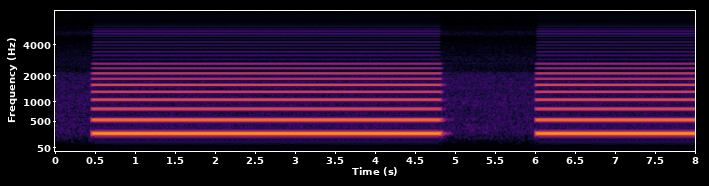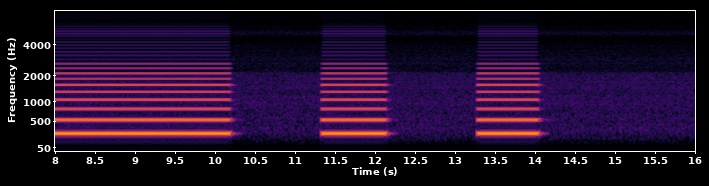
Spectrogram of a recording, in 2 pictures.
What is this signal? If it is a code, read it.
Ship horn signal, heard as a ship's horn, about 270 Hz. 2 long, 2 short. At sea: I intend to overtake on your port side.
